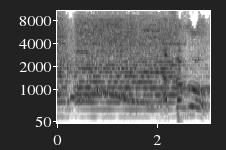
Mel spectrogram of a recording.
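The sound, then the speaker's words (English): Fire truck siren on a New York street: a loud, wailing, harmonic tone that holds steady and then sweeps downward in pitch toward the end. “That's a fire truck. Yeah, yes, fire truck.”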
